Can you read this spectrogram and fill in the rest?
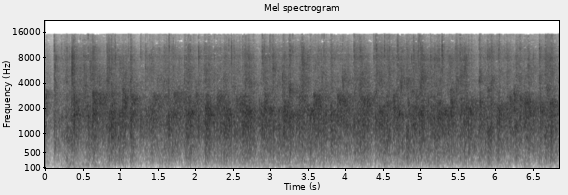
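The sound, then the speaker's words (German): A crowd at an event claps steadily and loudly for two people being thanked, a dense sustained wash of applause lasting the whole few seconds without pause or spoken words. “Ihr dürft applaudieren.”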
